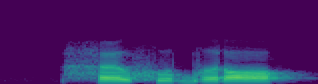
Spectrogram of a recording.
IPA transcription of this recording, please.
hœ xʷɜbɤ ɾɔ

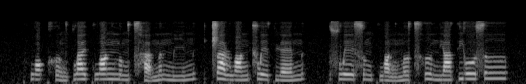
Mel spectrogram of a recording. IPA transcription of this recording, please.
pʰwɔ˧˥kʰɤ̰˨˩ŋt̪wa˥˩ɪ̯ kwɑ˥ŋn̪ʊ˧˥ŋt͡sʰä̰˨˩ n̪ə˥˩nmi˧˥n | ʈ͡ʂä˥˩ɻwɑ˧˥ŋʈ͡ʂwe˧ɪ̯t̪ɥɛ˧˥n | swe˥˧ɪ̯sʊ˥˩ŋ kwɑ̰˨˩ŋn̪ɤ˧˥t͡sʰɹ̩˥˩n̪jä˧˥ t̪jo˥ʊ̯sɹ̩˥

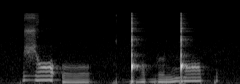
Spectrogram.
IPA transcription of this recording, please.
ʒɔ˥ʔo˩ | ɡ͡ǃɔ˩bɵ˩ ŋ͡ǃɔ˥p

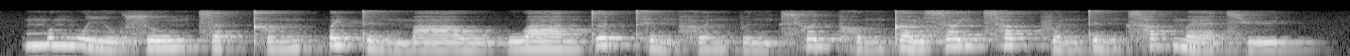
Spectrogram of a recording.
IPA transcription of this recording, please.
mʊ˥ŋwiː˨˩wsuː˧m t͡sɐ˨k̚t̪ʰʊ˨˥ŋ ʊ˥k̚ɐ˥j t̪ɪ˨ŋ maː˨w | waː˨nt̪ɵ˥t̚t̪ʰɪ˨˩ŋ hɵ˨n pɪ˨ŋt͡sʰɵ˥t̚ hʊ˨˥ŋt̪ɐ˧j sɐ˥jt͡sʰɐ˥k̚ fɵ˨˥nt̪ɪ˨˥ŋ t͡sʰɐ˥k̚mɛː˨˧t͡sʰyː˧t̚

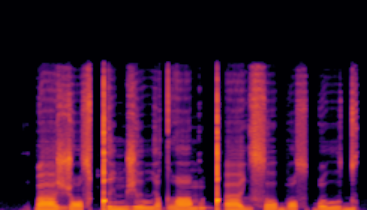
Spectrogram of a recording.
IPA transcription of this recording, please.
k͡pa ʒosˤǃimʒɘβid ðˤam ǃʼaʎsɔbusˤ ɓud

